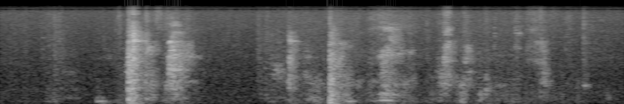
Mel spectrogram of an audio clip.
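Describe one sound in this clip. A dog scrambles and thumps on a soft bed.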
